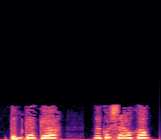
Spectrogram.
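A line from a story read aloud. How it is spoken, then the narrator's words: Frightened cry. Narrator (Vietnamese): Hoàng Dung vô cùng ngờ sợ, kêu lên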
